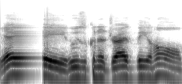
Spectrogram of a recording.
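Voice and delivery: mock-joking, playful, jokey tone. Remembering long bus rides to training, speaking to all the boys, retelling a joking ask. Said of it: "I kind of jokingly said to all the boys".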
